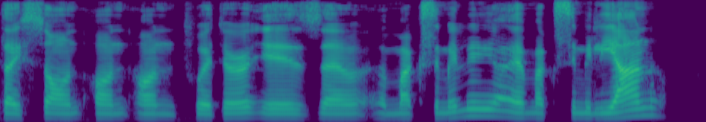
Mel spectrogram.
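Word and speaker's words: Maximiliano: Um, and another interesting thing that I saw on Twitter is Maximilian. That's how you pronounce it.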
